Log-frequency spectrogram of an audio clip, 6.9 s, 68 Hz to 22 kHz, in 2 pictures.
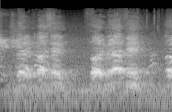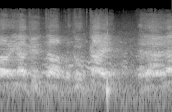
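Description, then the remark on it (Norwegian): A group of 50-60 male Vålerenga football supporters chants loudly while marching through Bergen on the day of the Vålerenga–Brann match, their massed voices rising and falling in waves in rhythmic, repeated bursts with brief gaps between phrases. “Og som du hører, er vi sammen med en gjeng på 50-60 Vålerenga-supportere som marsjerer gjennom Bergen by”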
